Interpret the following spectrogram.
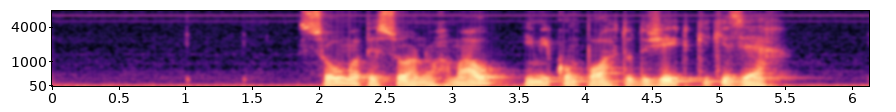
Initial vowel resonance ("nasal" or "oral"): oral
